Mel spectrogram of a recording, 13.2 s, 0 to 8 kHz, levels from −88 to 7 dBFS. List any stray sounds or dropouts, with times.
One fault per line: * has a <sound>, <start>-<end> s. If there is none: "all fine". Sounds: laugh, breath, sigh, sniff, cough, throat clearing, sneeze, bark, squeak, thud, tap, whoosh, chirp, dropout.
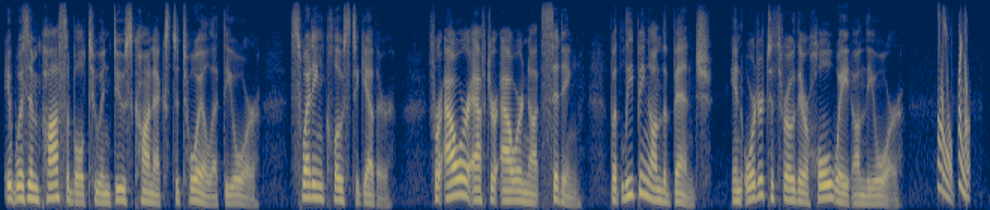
* has a chirp, 12.5-12.9 s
